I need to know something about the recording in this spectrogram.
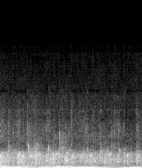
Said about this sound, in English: Please keep clapping as they come.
